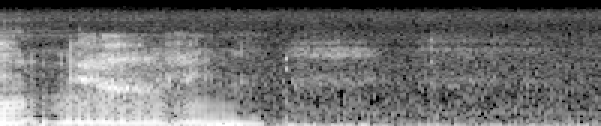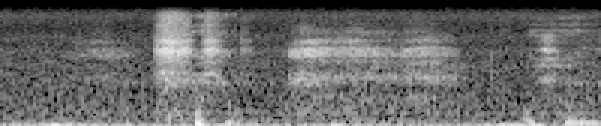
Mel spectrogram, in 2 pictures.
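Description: A puppy growls loudly for about a second, then quieter snorts, sniffs and huffing breaths follow in bursts with no talking.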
